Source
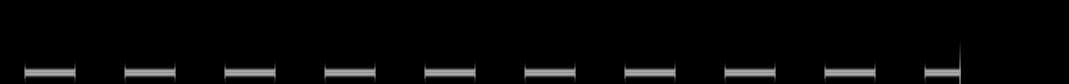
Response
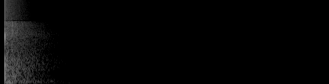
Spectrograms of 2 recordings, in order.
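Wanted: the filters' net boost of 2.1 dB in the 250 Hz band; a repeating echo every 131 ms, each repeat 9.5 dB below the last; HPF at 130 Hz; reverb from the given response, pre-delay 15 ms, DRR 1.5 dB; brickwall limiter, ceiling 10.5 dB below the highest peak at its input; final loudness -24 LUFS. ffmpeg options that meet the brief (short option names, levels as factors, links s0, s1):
-filter_complex "[0:a]highpass=130,equalizer=f=250:t=o:g=4,alimiter=level_in=1.19:limit=0.0631:level=0:latency=1,volume=0.841,aecho=1:1:131|262|393|524:0.335|0.111|0.0365|0.012,asplit=2[s0][s1];[1:a]atrim=start_sample=2205,adelay=15[s2];[s1][s2]afir=irnorm=-1:irlink=0,volume=0.282[s3];[s0][s3]amix=inputs=2:normalize=0,volume=2.37"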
